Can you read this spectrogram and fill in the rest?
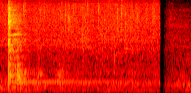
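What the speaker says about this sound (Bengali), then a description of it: "আর এদিকে আবার একটু উচ্ছে ভাজা বসিয়েছি, চাক চাক করে কেটে সর্ষে ফোড়ন দিয়ে নুন হলুদ মাখিয়ে জাস্ট ভাজা" Sliced bitter gourd frying in oil with mustard seeds, salt and turmeric, a close, steady sizzle with a sharp pop at the start, then cutting off abruptly.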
